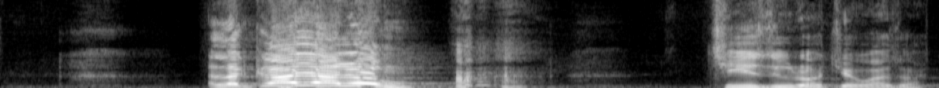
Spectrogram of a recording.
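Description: A man preaches loudly with animation through a microphone in a large echoing hall.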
